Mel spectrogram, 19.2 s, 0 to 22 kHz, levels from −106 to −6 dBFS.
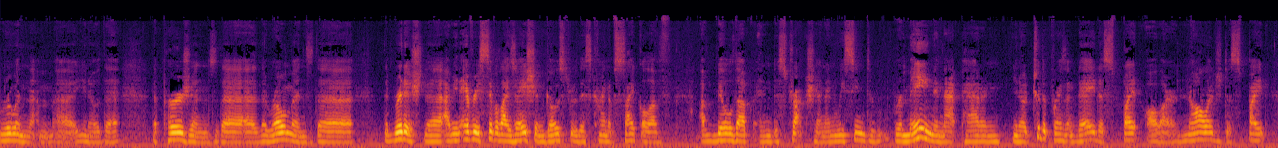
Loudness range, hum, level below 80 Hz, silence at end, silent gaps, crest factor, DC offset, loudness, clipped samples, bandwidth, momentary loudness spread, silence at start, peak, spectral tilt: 6 LU; none; -52 dBFS; 0 s; none; 22 dB; under 0.1%; -31 LUFS; under 0.1%; 14.5 kHz; 13 LU; 0 s; -8 dBFS; -7.5 dB/octave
